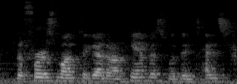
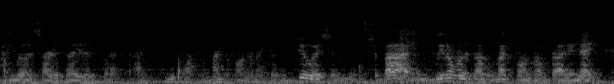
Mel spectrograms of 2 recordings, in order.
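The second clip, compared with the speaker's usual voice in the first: hushed, much softer, into the director's ear; retold whisper; 5 semitones lower, 9 dB quieter, faster than usual. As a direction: lean in and say it softly, like an apology. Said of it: "I whisper into his ear".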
